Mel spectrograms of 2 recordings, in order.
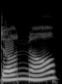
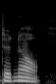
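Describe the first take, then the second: First: Both words are said fully and clearly. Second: The words are squeezed into "dunno." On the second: "becoming the know"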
